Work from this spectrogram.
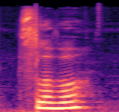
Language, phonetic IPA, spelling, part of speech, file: Czech, [ˈslovo], slovo, noun, Cs-slovo.ogg
- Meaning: 1. word (distinct unit of language) 2. word (promise)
